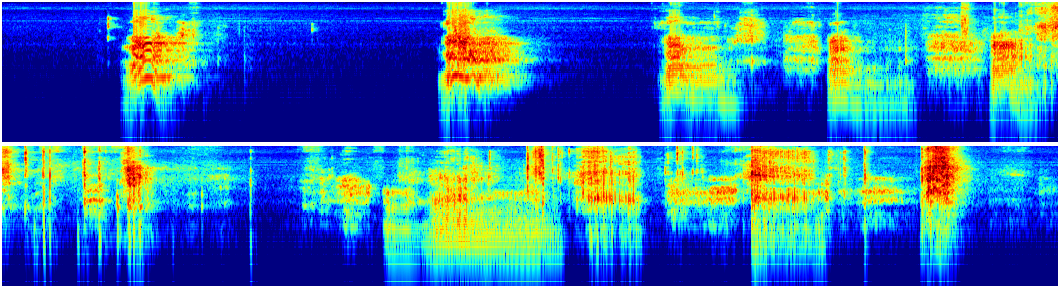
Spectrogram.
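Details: Poodle growling while being groomed, letting out sharp snarling barks and then a run of short, ragged growling bursts with brief pauses between them.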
